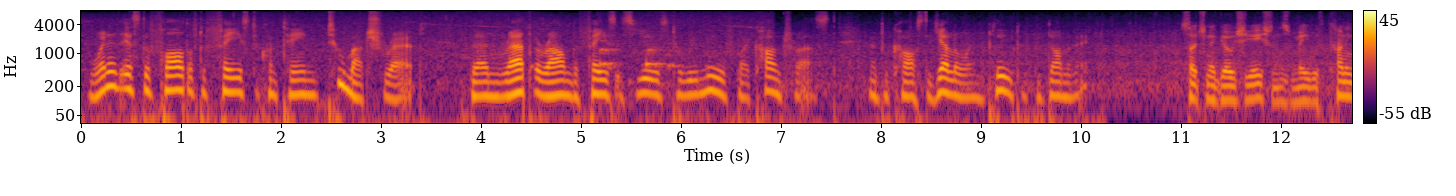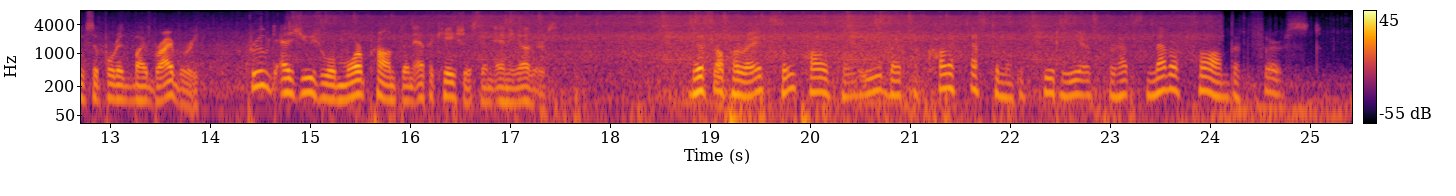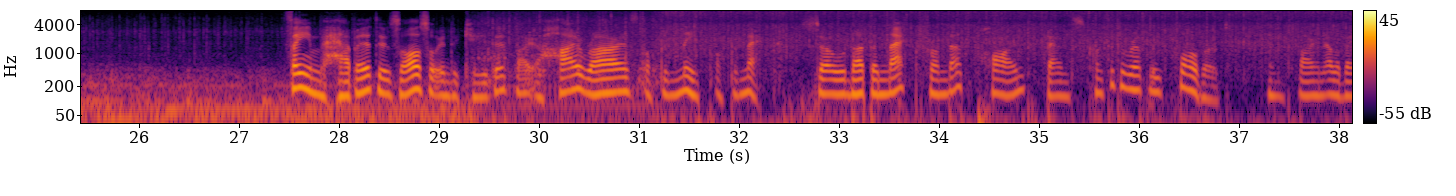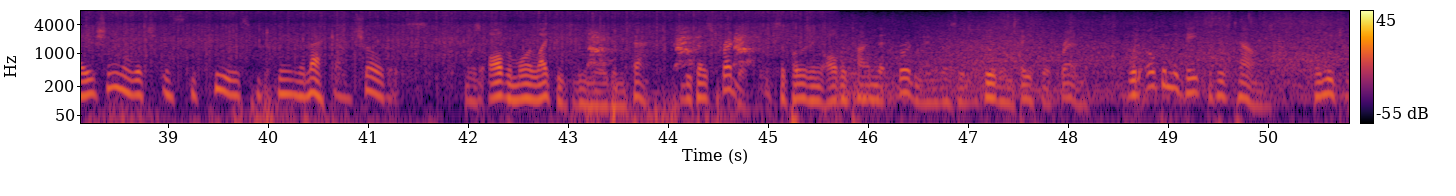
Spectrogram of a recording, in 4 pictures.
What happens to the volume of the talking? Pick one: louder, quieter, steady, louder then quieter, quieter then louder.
quieter.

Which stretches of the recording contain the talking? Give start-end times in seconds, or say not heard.
0.1-10.2, 11.0-17.4, 18.8-25.1, 27.4-50.7.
